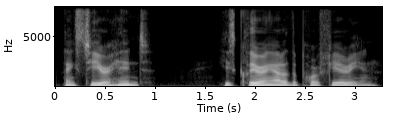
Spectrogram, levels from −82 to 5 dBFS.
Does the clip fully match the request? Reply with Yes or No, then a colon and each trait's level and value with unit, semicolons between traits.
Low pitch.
Yes: low, 115 Hz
